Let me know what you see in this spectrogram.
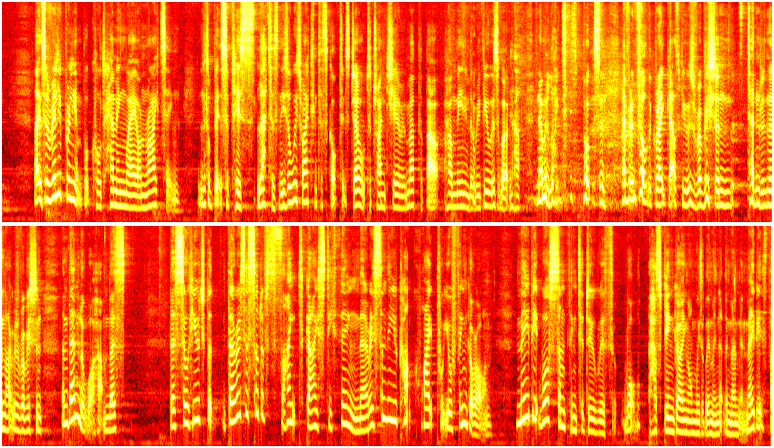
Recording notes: In this episode, which was originally recorded as a live event.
